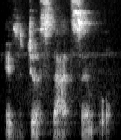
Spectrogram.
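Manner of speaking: low, hushed dawning realization; stunned quiet voice. Acted. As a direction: drop low and soft, awestruck. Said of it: "And the robot's like".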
